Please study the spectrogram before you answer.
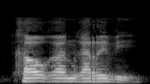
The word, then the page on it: gao gan garivi: Raga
